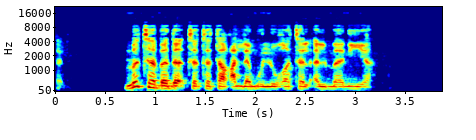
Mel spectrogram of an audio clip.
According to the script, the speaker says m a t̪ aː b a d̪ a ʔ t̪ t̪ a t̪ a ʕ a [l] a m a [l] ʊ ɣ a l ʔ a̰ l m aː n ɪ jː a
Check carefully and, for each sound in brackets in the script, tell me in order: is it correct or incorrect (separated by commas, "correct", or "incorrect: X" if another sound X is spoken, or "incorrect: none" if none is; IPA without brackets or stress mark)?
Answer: incorrect: lː, incorrect: lː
